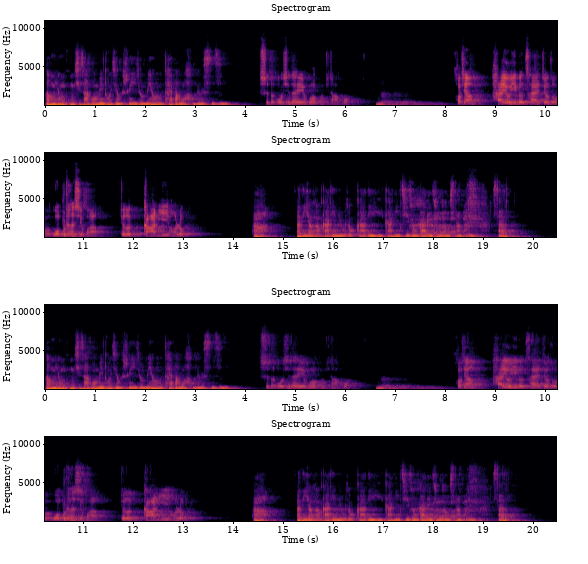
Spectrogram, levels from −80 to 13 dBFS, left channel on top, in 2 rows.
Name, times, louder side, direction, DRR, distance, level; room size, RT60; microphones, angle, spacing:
voice 1, 0.0-3.7 6.6-6.8 14.4-14.7 15.3-19.5, left 1 dB, 15° left, 4 dB, 2.0 m, -26 dB
voice 2, 4.3-6.1 6.7-8.6 8.9-11.3 11.7-13.0 17.5-19.1, left 3 dB, 65° left, 4 dB, 4.2 m, -34 dB
28.0 x 27.5 x 5.4 m, 1.1 s
head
